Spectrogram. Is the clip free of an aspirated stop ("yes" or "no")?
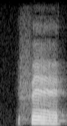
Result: yes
